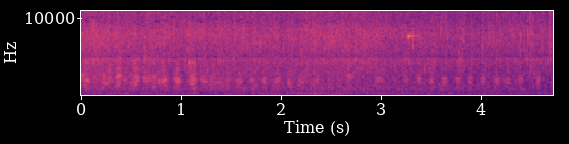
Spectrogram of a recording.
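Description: Northern Fulmar giving harsh, guttural cackling notes in quick runs, about four a second, over a steady roar of wind and surf.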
